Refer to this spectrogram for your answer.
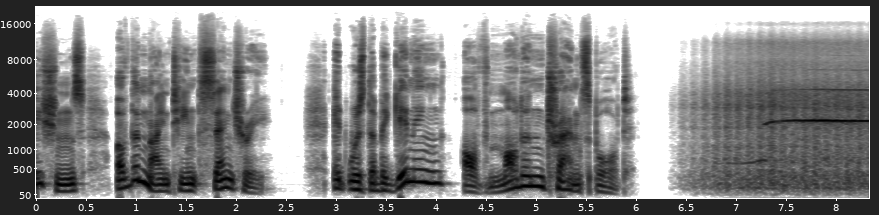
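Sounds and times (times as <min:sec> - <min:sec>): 
speech: 0:00.0 - 0:06.0
steam train rumbling and hissing: 0:06.4 - 0:08.3.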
